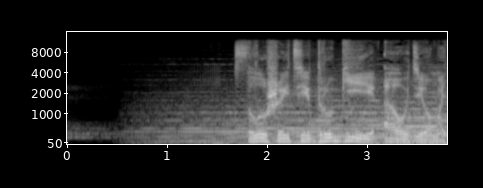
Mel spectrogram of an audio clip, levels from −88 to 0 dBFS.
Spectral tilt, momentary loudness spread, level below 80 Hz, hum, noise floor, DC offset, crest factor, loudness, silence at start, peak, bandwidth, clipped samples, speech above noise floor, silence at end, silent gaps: -4.5 dB/octave; 19 LU; -38 dBFS; none; -57 dBFS; under 0.1%; 14 dB; -20 LUFS; 0.95 s; -8 dBFS; 12.5 kHz; under 0.1%; 37 dB; 0 s; none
